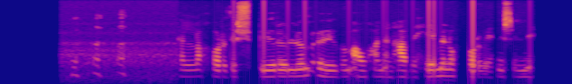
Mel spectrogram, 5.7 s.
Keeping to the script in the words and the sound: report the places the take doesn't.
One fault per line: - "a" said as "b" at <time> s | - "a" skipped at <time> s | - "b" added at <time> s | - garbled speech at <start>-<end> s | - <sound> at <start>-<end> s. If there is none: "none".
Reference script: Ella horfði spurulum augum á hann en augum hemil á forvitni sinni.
- laugh at 0.7-1.3 s
- "augum" said as "hafði" at 4.0 s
